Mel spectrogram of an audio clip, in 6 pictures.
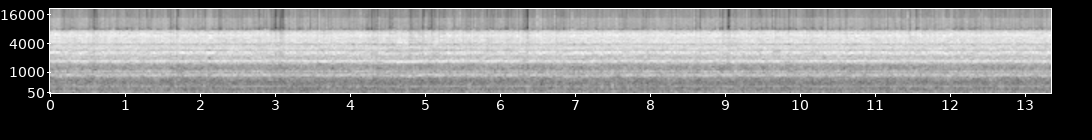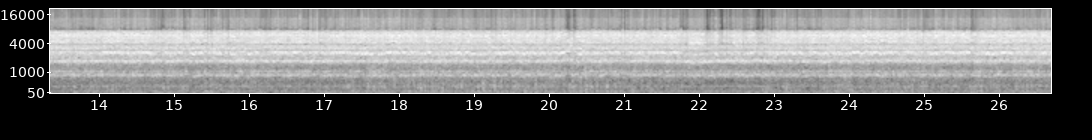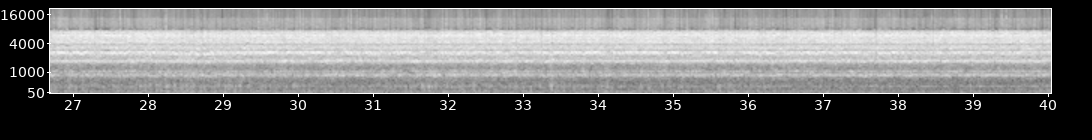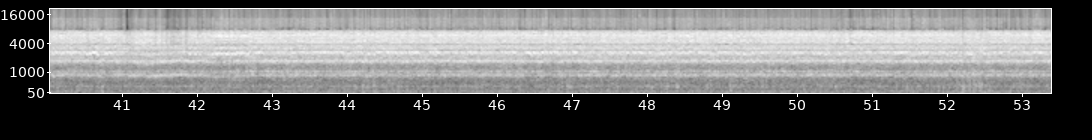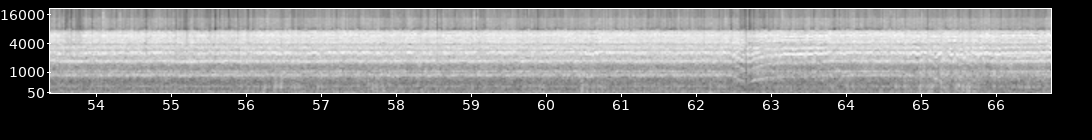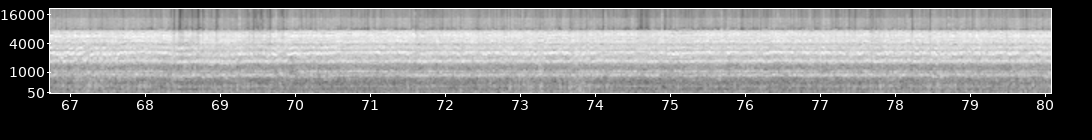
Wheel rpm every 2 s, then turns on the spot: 230, 230, 230, 230, 230, 230, 230, 230, 230, 230, 230, 230, 230, 230, 230, 230, 230, 230, 240, 230, 230, 230, 240, 230, 230, 230, 230, 230, 230, 240, 230, 210, 230, 210, 220, 230, 230, 230, 230, 230.
none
